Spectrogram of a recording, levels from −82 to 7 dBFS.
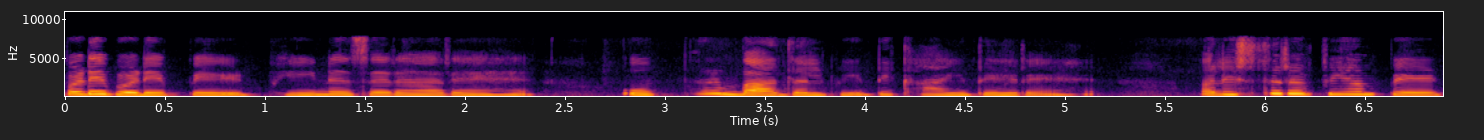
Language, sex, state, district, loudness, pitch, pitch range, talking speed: Hindi, female, Maharashtra, Chandrapur, -17 LUFS, 275 Hz, 265-310 Hz, 190 wpm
